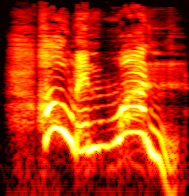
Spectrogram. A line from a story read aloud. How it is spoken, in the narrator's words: cried Froggy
